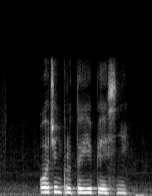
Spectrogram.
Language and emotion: Russian, neutral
